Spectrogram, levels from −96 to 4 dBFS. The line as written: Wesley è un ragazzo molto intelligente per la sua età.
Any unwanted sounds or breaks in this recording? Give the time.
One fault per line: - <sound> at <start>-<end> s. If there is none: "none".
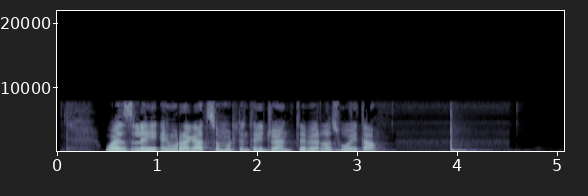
- thud at 3.9-4.4 s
